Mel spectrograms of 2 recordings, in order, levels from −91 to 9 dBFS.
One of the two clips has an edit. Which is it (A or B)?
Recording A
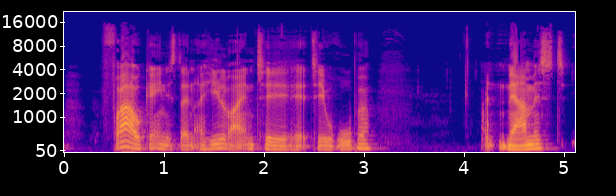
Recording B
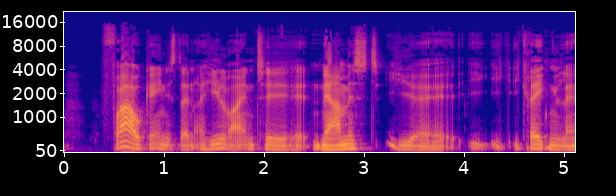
B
